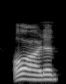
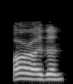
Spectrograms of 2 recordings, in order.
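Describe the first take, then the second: First: Loud Texan cowboy; Texan cowboy accent. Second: Put-on Texan cowboy accent. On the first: Acted. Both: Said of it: "cowboy accent".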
